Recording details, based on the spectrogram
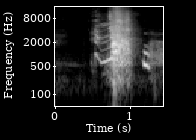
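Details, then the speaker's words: Young woman sneezing repeatedly all day; she doubts it is allergies and thinks she is getting sick. A rising voiced intake, then a single loud, explosive sneeze with a brief trailing vocal sound. "Um, and it's kind of inconvenient because I've been sneezing all day and I don't think it's allergies."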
